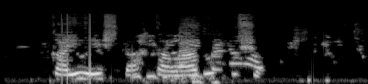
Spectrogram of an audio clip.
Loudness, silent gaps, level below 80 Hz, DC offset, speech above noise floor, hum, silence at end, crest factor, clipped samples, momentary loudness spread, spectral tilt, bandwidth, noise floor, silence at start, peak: -16 LUFS; none; -40 dBFS; under 0.1%; 32 dB; none; 0.4 s; 16 dB; under 0.1%; 22 LU; -5 dB/octave; 11.5 kHz; -48 dBFS; 0.5 s; 0 dBFS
